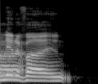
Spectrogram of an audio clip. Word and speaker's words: Nineveh: Nineveh in American English, yeah.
